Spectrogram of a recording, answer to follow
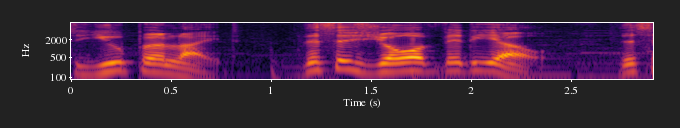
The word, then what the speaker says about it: Yooperlite: was all yoper light you just say yelper light it's pronounced you perlite this is your video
